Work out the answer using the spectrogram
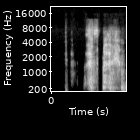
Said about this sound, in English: Just when I go to speak, I have to cough. It's one of those kind of things.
